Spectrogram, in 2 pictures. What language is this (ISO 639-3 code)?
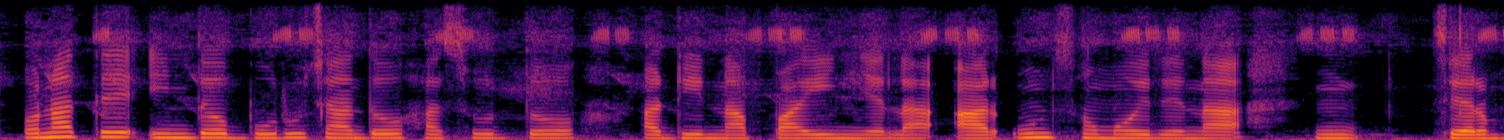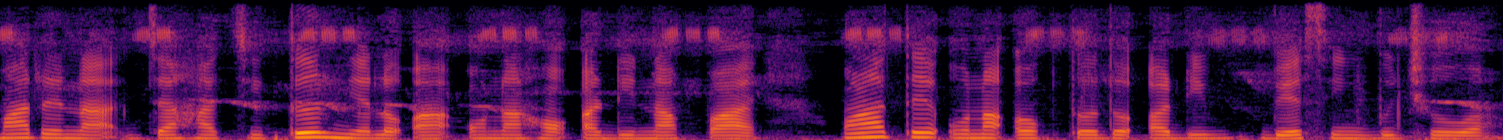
sat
